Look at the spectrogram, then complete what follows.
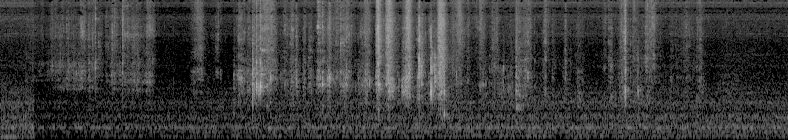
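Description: Hands handling small paper gift boxes and their clear plastic packaging: a run of light scrapes and clicks from about four to seven seconds in, a couple more later, over a faint steady hum.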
